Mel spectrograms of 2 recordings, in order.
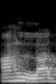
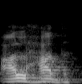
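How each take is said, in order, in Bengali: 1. "h" ধ্বনি "l" ধ্বনির আগে আসে। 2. "l" ধ্বনি "h" ধ্বনির আগে আসে। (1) "এটা কিন্তু আহ্লাদ নয়" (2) "এটা কিন্তু আলহাদ"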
